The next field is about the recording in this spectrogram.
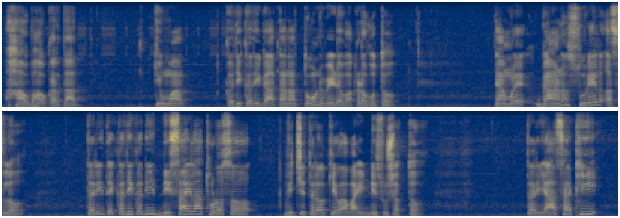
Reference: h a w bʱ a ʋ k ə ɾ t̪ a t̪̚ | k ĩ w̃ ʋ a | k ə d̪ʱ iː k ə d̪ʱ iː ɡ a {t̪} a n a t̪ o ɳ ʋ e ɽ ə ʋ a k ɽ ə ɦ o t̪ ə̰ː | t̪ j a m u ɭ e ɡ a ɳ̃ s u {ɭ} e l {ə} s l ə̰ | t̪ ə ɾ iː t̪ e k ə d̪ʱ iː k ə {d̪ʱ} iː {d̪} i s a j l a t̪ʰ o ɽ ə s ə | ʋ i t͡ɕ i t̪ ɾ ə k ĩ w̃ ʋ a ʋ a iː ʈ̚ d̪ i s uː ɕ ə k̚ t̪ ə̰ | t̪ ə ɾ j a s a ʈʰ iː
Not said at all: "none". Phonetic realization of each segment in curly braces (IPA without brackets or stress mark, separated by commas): t̪, ɾ, ə, d̪ʱ, d̪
